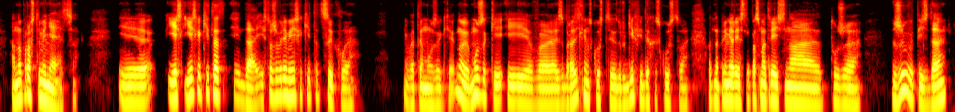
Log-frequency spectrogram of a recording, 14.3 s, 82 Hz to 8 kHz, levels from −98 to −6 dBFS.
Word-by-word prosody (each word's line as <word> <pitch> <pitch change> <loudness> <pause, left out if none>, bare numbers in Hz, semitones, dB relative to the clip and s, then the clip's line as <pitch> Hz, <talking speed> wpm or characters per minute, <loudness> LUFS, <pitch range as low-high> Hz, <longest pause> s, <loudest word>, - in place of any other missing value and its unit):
Оно 135 +2 +1
просто 165 -2 +2
меняется. 120 0 +1 0.6
И, - - -5
э, 120 0 +2 0.2
есть 140 -1 +4
есть 160 +3 +3
какие-то, 175 -2 +4 0.2
и 140 -1 -8
да, 115 -4 +2
и 130 - -6
в 125 - -11
то 160 - +1
же 155 - -1
время 160 -1 +3
есть 155 0 +1
какие-то 155 -2 -8
циклы 110 -6 -3 0.7
в - - -8
этой 115 +1 -2
музыке, 110 +1 -3
ну, 175 -8 +2
и - - +4
в - - -4
музыке, 150 -4 0
и 120 -2 0
в 110 0 0
изобразительном 120 +7 -1
искусстве, 135 -2 -4
и - - +1
в - - -5
других 115 +8 -2
видах 130 0 -2
искусства. 115 -3 -7 0.3
Вот, 125 - -6
например, 130 0 +3
если 130 +2 -1
посмотреть 130 -1 +1
на 115 -3 +1
ту 125 - -5
же 110 -2 -2 0.5
живопись, 135 - +1
да, 120 +6 +4
125 Hz, 180 wpm, -25 LUFS, 115-140 Hz, 0.7 s, есть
